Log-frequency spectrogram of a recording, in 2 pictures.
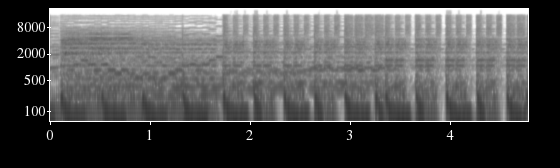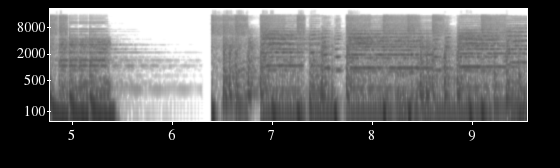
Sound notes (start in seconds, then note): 0.0 epic music; 5.5 finally, a moment of silence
